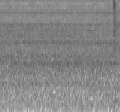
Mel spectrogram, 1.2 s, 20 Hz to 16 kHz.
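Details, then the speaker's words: Dell Inspiron N4020 laptop cooling fan running during testing, two years after it was oiled to repair a bad fan. Soft, even whir with no rattle, scrape or pitch wobble; the bearings haven't gummed up and it runs perfectly. "hasn't been a problem hasn't gummed up hasn't jammed up the bearings hasn't caused any issues it just worked and it worked perfectly"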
